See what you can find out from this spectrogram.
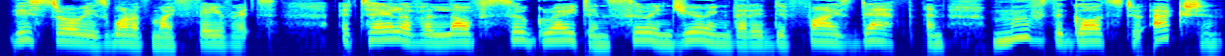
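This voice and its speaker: Young female bard in a fantasy game: romantic, earnest, expressive, mid-range voice, very dry studio sound. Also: mid-range voice, no echo. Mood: tender, hopeful. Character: romantic, devout young woman bard, easily flustered. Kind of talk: video game character dialogue and storytelling.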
